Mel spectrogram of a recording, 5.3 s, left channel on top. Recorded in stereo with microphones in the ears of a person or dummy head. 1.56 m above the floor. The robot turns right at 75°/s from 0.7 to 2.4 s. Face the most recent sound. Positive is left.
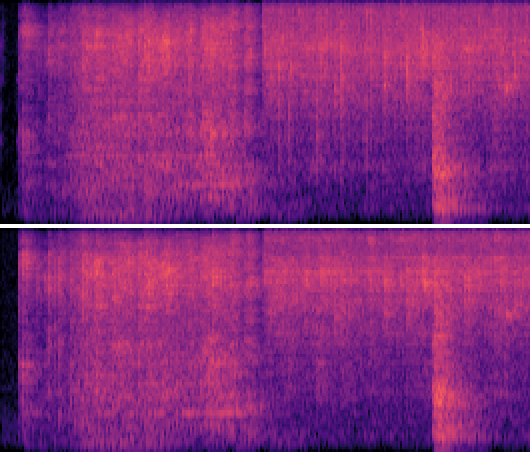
turn(degrees=35)  # may be behind; listen again after turning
